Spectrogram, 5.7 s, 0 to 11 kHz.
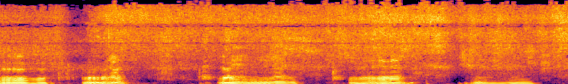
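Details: Little cocker spaniel at evening play, growling in five rhythmic bursts about every 1.2 seconds, each a low harmonic rumble with a wavering upper tone, separated by short quiet pauses.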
